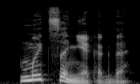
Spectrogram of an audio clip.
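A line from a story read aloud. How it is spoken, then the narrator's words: Laughing explanation. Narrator (Russian): смеясь объяснила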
